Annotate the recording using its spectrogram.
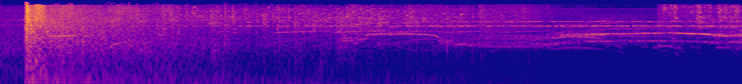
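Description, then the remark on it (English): A sudden loud blast as an explosion destroys a cafe, followed by a long wash of crashing debris and shattering glass that slowly fades, with high whining tones and cries emerging as the rumble settles. “He pours the spirit into his coffee and is about to take a sip when an explosion destroys the cafe he was just in.”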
